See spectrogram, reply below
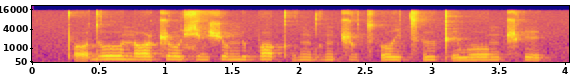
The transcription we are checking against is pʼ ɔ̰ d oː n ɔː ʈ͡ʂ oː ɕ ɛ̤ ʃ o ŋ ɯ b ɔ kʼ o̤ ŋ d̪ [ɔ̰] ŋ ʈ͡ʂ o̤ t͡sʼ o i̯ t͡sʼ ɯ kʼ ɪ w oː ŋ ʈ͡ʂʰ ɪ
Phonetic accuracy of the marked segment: incorrect: ɔ̤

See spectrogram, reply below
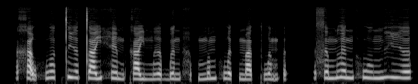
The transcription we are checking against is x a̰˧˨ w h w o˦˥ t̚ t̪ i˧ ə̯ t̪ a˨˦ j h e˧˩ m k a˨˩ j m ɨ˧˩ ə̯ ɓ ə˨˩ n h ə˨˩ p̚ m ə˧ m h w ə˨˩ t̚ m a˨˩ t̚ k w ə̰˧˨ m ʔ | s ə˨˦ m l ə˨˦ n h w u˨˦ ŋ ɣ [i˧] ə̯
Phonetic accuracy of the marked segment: correct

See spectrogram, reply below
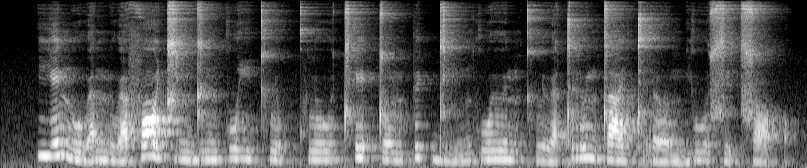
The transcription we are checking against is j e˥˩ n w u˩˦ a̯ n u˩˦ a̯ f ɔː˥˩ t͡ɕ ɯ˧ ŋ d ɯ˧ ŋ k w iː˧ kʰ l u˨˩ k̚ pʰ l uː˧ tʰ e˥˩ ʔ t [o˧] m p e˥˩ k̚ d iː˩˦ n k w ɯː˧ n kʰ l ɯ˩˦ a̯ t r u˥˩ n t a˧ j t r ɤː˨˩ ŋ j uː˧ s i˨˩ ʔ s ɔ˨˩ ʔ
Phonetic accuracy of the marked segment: correct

